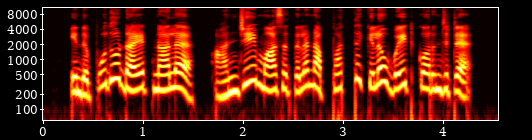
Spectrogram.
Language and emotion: Tamil, happy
